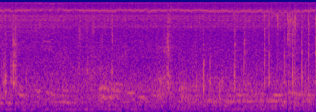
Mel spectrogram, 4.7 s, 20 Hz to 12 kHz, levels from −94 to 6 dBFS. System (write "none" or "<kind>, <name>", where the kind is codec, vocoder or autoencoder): none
